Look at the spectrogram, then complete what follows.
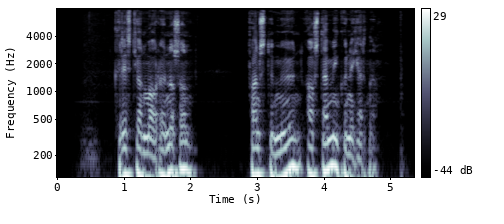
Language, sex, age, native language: Icelandic, male, 50-59, Icelandic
